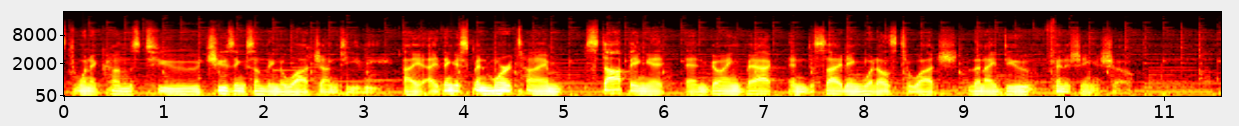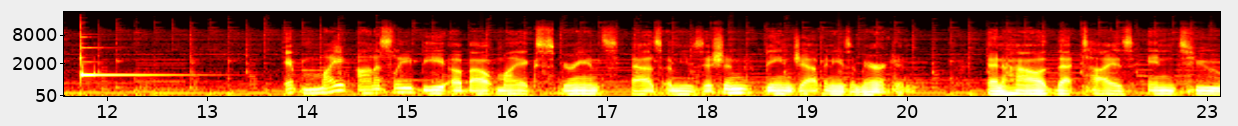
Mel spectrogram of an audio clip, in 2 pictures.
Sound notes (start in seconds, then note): 11.7 ding!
